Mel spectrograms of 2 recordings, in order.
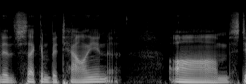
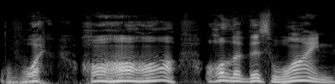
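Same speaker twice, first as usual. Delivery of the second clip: put-on, imitated French accent; 3 semitones higher, 4 dB louder than usual. Imitating french soldiers finding a wine cellar: french impression. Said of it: "that's my French impression".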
